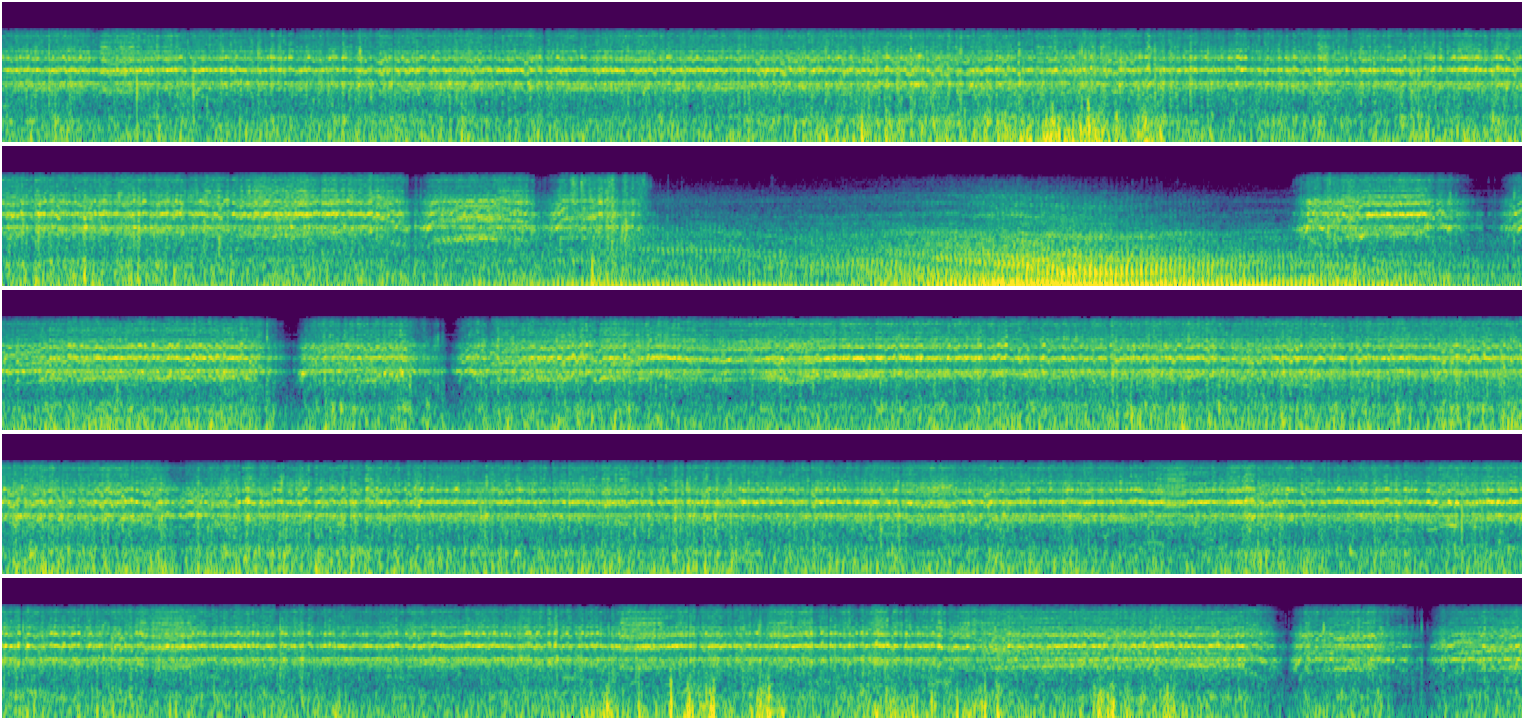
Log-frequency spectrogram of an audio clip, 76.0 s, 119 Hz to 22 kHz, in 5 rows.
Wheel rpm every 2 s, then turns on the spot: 230, 230, 230, 230, 230, 220, 230, 230, 230, 170, 100, 0, 0, 0, 120, 130, 150, 120, 200, 220, 230, 230, 230, 200, 210, 230, 220, 230, 230, 230, 230, 230, 230, 230, 230, 210, 170, 110.
none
